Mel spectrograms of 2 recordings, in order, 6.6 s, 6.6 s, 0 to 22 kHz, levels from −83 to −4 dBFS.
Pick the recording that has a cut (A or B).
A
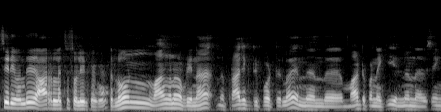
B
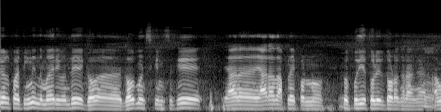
A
